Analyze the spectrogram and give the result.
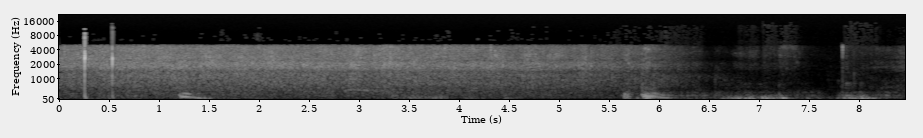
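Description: A crowd applauds with steady, dense clapping for about six seconds, then it cuts off and a man's voice starts talking.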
